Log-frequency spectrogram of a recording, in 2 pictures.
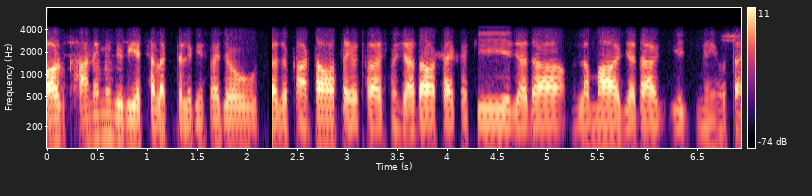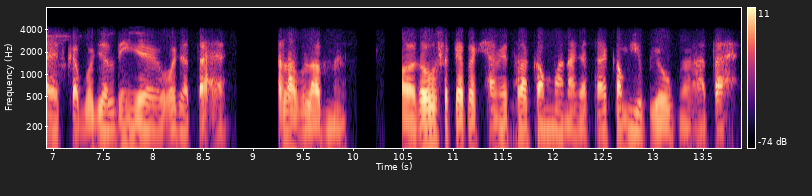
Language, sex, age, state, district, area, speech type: Hindi, male, 30-45, Bihar, Darbhanga, rural, conversation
